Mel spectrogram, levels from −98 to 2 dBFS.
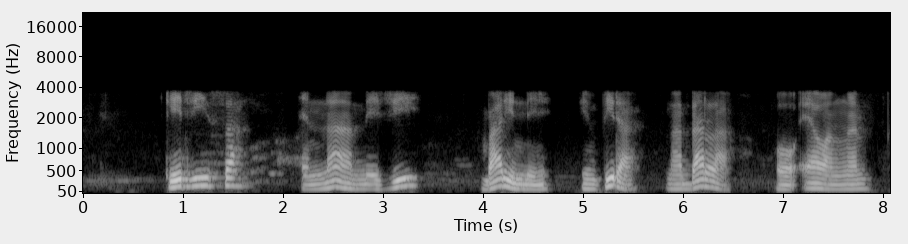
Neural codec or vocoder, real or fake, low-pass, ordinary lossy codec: codec, 16 kHz, 6 kbps, DAC; fake; 3.6 kHz; none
